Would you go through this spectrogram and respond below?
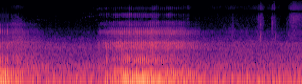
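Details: Roy, a large dog kept at home, snoring softly in his sleep: one drawn-out low rumble rising and fading over about two seconds amid faint breathing.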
